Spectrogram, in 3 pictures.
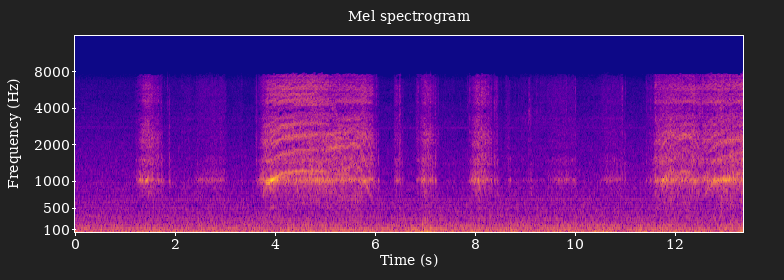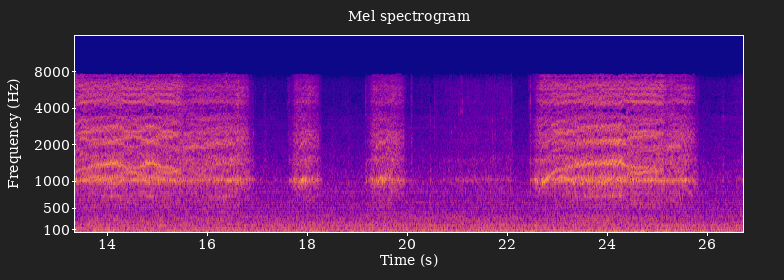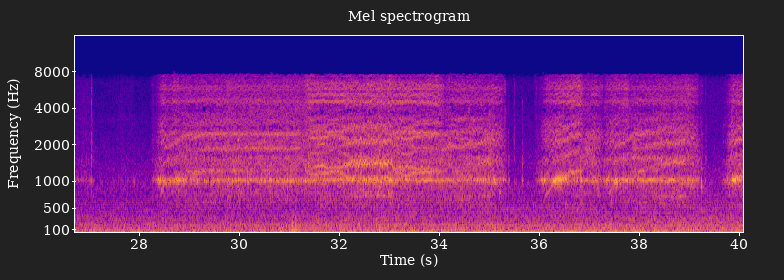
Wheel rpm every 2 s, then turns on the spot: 10, 10, 130, 20, 40, 20, 130, 160, 70, 30, 20, 90, 140, 10, 110, 160, 160, 110, 110, 100.
0-2 8-10 16-22 26-28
